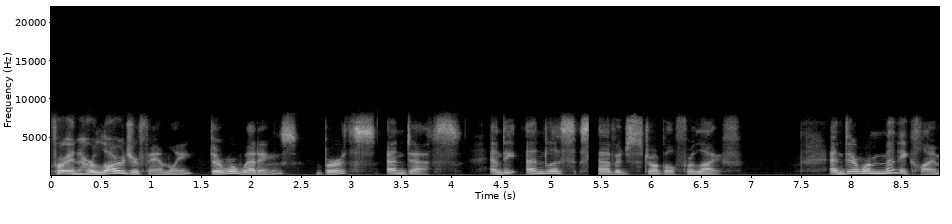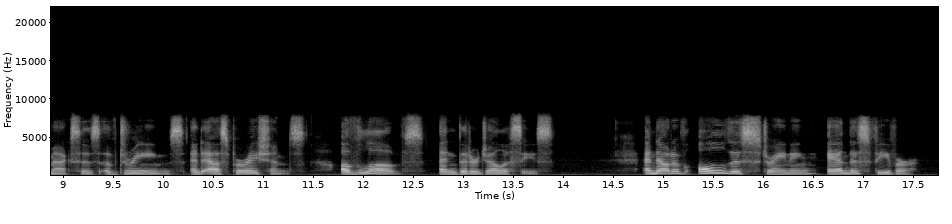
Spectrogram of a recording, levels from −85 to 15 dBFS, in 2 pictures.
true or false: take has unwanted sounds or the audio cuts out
true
